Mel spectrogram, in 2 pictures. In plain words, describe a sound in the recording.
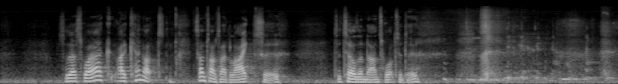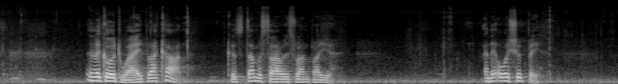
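An older man speaks calmly into a microphone, in bursts with pauses.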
